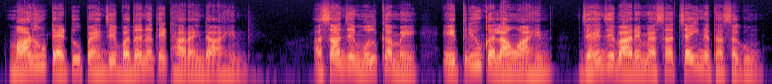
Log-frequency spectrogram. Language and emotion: Sindhi, neutral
